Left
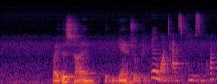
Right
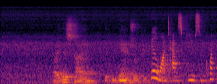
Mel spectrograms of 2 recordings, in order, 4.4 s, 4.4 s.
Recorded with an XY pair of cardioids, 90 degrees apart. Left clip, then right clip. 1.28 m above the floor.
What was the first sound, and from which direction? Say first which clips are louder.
A man speaking: left 4 dB; 70° left.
